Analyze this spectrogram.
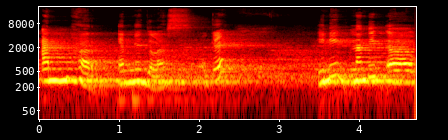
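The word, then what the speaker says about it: أنهار: sini serta kasih contoh nun mati ketemu sama ha ya maka bacanya jelas ya Nun nya itu jelas an ad Min ya bukan bukan Aher bukan juga Ahar bukan juga amhar tapi Anhar Angeles Hai ini nanti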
